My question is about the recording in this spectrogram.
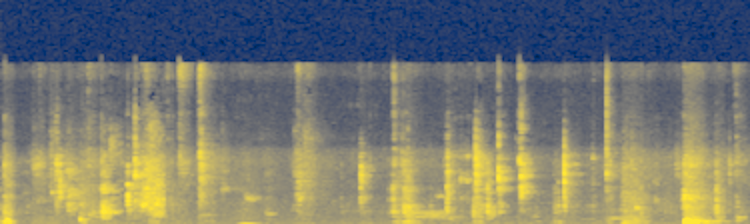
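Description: Forks and spoons clicking and scraping on china plates during eating, in an irregular run of small taps.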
